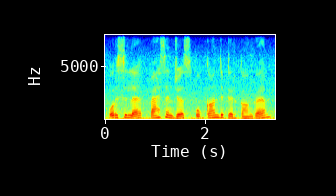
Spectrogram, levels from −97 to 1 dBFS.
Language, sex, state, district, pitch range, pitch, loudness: Tamil, female, Tamil Nadu, Chennai, 170-215 Hz, 195 Hz, -17 LUFS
